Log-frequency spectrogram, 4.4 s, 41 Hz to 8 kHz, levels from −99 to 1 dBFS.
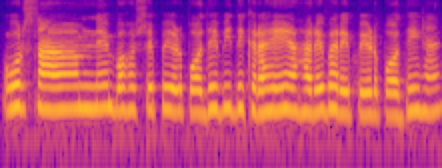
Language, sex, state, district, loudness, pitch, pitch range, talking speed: Hindi, female, Uttar Pradesh, Gorakhpur, -17 LUFS, 255 Hz, 240-265 Hz, 205 wpm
